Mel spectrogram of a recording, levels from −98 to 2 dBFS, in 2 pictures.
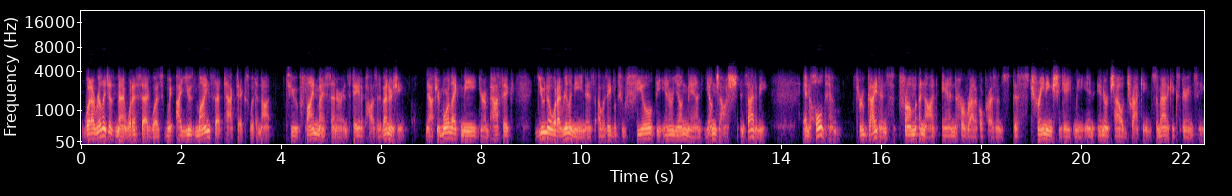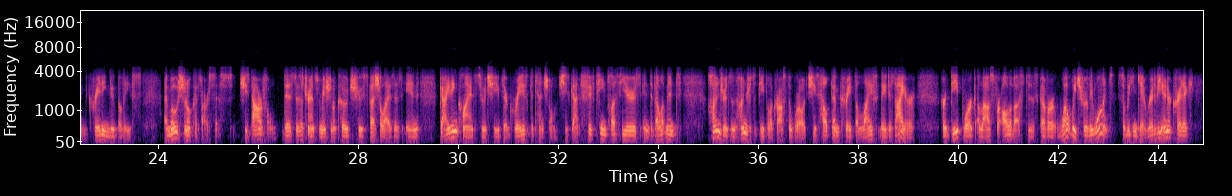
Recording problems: phone-call audio; nothing above 3.5 kHz

